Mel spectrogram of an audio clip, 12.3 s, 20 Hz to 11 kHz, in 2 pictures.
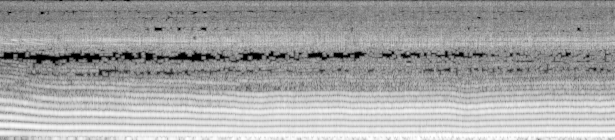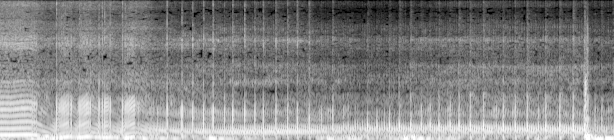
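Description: Husqvarna 575 two-stroke chainsaw with a modified, opened-up muffler, held at full throttle in a cut through a pine log, its pitch steady and sagging slightly under load. About six and a half seconds in the cut finishes and the throttle drops, and the engine falls to a lower, uneven running speed.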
